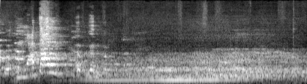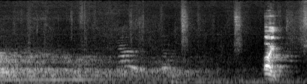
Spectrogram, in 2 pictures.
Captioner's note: car departs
